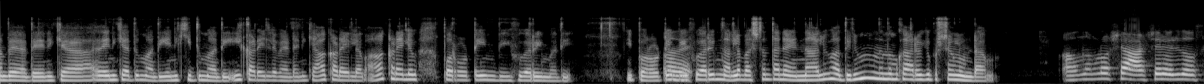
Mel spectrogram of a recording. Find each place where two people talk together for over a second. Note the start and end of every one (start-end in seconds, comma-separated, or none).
none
